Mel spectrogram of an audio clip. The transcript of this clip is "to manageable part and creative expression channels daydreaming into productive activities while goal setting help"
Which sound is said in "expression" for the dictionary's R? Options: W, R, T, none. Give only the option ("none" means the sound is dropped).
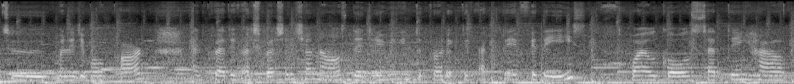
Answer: R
